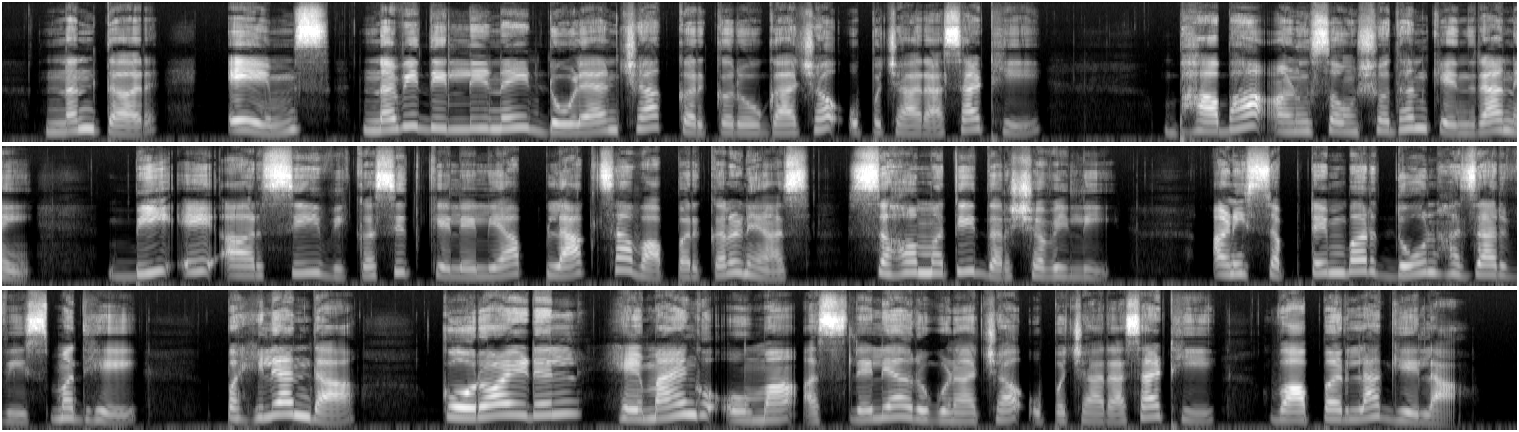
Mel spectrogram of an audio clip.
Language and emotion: Marathi, neutral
